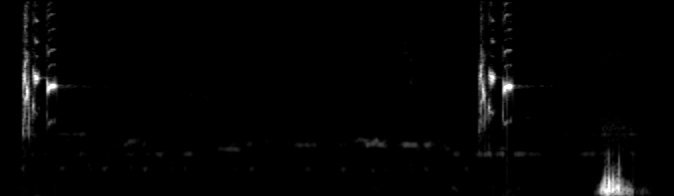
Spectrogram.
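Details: Sooty-headed bulbul, kutilang, song used to prompt other birds to sing: a short bubbly three-note phrase given twice about four and a half seconds apart, then a low thump near the end.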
